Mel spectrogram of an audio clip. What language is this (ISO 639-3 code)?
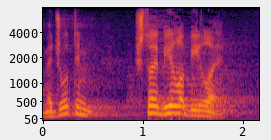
hrv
